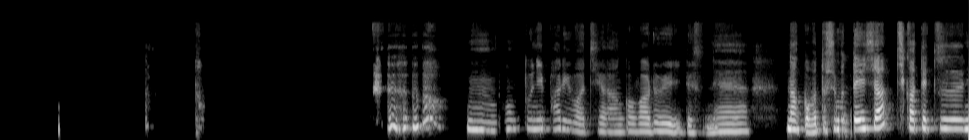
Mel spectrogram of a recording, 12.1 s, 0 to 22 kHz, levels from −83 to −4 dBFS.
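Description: Automatic gain rising affects this speech recording from 5.82 to 11.22 s: the gain control, treating the input as too quiet, steadily lifts its level by about 11 dB, so the voice and the background noise swell together across those five seconds.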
